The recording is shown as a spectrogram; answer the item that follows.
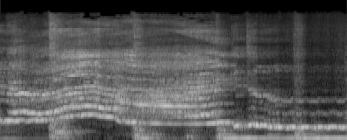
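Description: A male blues singer belting one long, high held note that swells and wavers, accompanied by acoustic guitar. The guitar thins out under the note and comes back with a steady low strummed pattern near the end.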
